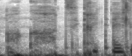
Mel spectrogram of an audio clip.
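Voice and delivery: unvoiced conspiratorial aside; whisper. Real, not acted. Telling the listeners about her nervous friend, a whisper.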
